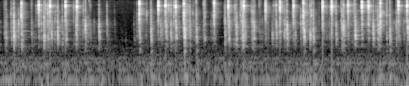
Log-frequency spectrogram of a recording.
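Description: Fingertips with painted nails type on a pink backlit plastic mechanical keyboard with round keycaps and a hollow case, resting on a wooden box. A steady run of sharp, bright, clacky keystrokes with little low end pauses briefly near the two-second mark, then resumes. Each click dies away almost instantly.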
